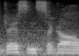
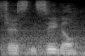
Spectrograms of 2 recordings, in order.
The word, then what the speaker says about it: Jason Segel: It's not I said it I pronounced it Jason Segel last week. It's not Jason Segel. It's Jason Segel."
